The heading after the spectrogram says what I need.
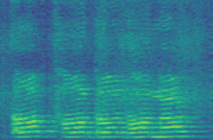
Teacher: त, थ, द, ध, न दंत का प्रयोग करके बोला जाता है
